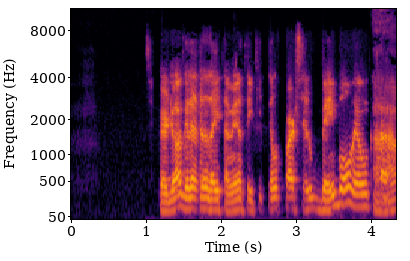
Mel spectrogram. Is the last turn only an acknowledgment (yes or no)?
no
